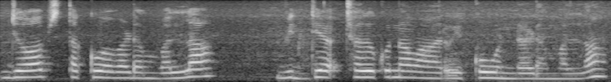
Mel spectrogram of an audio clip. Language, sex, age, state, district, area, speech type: Telugu, female, 18-30, Andhra Pradesh, Nandyal, rural, spontaneous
